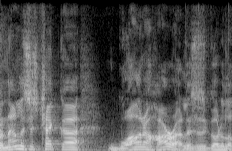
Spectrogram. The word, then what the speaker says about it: Guadalajara: heard great things of Guadalajara Guadalajara that's how you say it okay I'm just trying to say it in English bruh but it's a Guadalajara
